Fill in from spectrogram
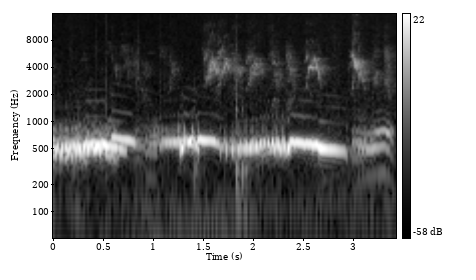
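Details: Khumra (singing dove), whose call is likened to "Haq Allah Hoo" at daily prayer time, delivers one drawn-out steady coo that slides down at the end, over faint high chirping of smaller birds.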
